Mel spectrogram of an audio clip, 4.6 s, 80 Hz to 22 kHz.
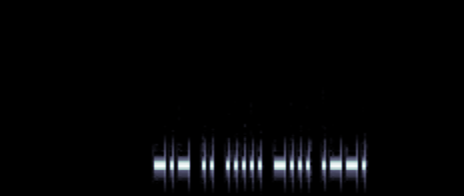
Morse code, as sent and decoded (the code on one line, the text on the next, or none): -.- .. ..... -... .--.
KI5BP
